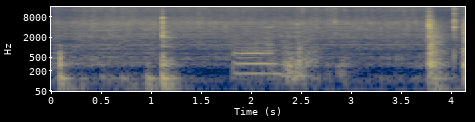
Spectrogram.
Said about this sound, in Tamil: சாம்பாருக்கு வெங்காயம் வதக்கி கொண்டிருக்கேன்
